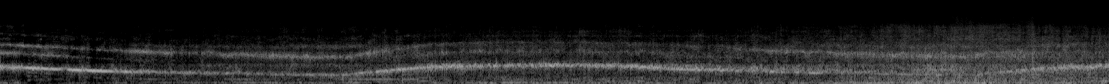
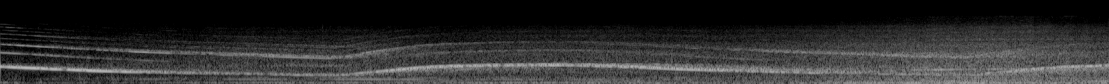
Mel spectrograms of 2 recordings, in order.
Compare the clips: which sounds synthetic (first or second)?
first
